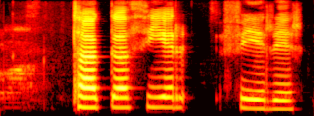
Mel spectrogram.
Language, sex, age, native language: Icelandic, male, 9, Icelandic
